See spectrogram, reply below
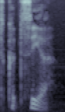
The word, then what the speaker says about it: Coetzee: Do I say it right? No one ever knows, do they? – Actually, he came here, and it's Coetzee. – Coetzee. – Yeah, I thought there were three syllables, you know, you look it up online, it gives you one phonetic spelling.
